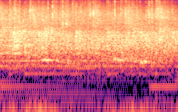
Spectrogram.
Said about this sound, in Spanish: Alguien déle un aplauso al Señor. Alguien déle un aplauso al Señor.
